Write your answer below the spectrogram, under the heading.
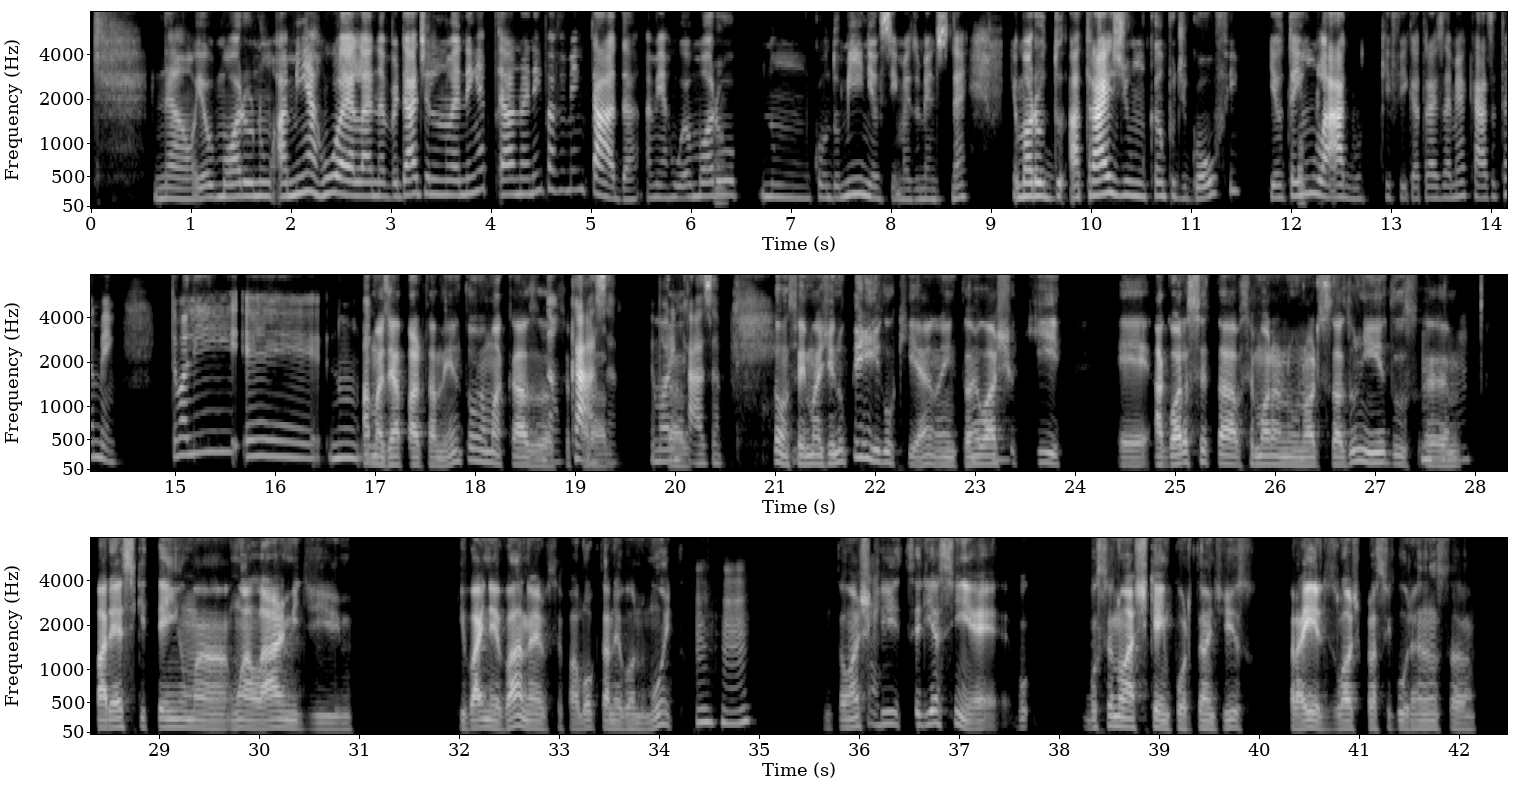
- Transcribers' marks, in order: none
- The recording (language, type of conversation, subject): Portuguese, advice, Como posso relaxar em casa com tantas distrações e barulho ao redor?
